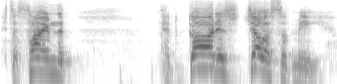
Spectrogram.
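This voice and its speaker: High-voiced proud, defiant Cain. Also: male voice, sing-song, measured pace. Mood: angry. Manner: theatrical, argumentative, sarcastic. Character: Cain, proud, resentful, defiant farmer and elder brother. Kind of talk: religious audio drama acting. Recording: dull old cassette audio drama.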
